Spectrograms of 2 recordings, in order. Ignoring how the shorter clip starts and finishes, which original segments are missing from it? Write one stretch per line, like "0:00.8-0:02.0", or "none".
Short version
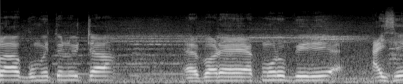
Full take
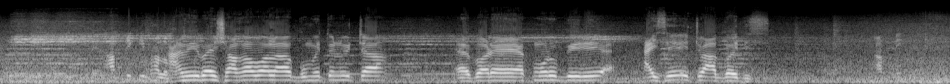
none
